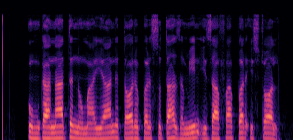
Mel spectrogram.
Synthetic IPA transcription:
ʊmkaːnaːt̪nʊmaːjaːnt̪ɔːɾpɐɾsʊt̪aɦzɐmiːnɪzaːfapɐɾɪsʈɔːl

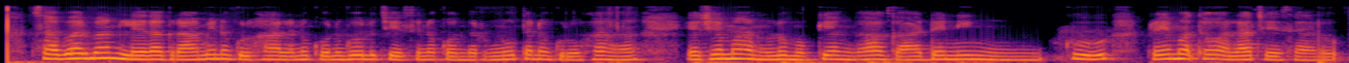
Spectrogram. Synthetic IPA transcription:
sɐbʱɐɾbʱaːnlɛːd̪aːɡɾaːmiːnɐɡɾuɦaːlɐnukonuɡo̞ːlut͡ʃe̞ːsinɐko̞nd̪ɐɾunut̪ɐnɐɡɾuɦɐ | jɛd͡ʒɐmaːnulumukʰjɐŋɡaːɡaːɾɖeniŋkupɾɛːmɐt̪oːɐlaːt͡ʃeːsaːɾu

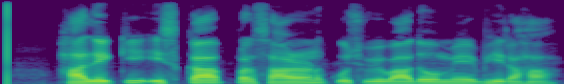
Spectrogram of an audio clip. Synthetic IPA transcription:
haːlẽːkiʔɪskapɾɐsaːɾəɽ̃kʊt͡ʃʰʋɪʋaːd̪õmẽbʱiɾɐɦaː

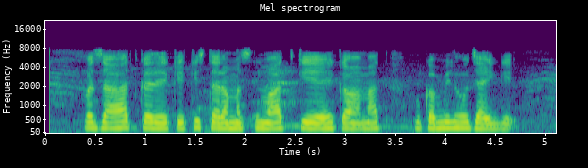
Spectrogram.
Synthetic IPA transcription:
ʋɐzaːɦət̪kɐɾẽkekɪst̪ɐɾamɐsnuaːt̪keɛɦkaːmaːt̪ | mʊkəmːɪlɦod͡ʒaːẽːŋɡeː

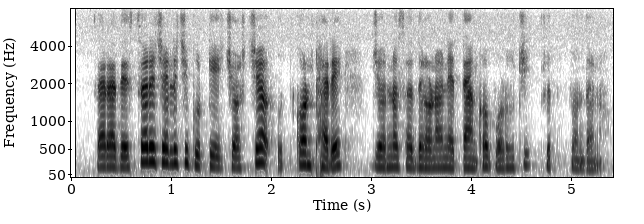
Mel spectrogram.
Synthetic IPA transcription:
saɾad̪esɔɾet͡ʃalit͡ʃʰiɡoʈiet͡ʃɔɾt͡ʃaʔut̪kɔɳʈʰaɾe | d͡ʒɔnɔsad̪ʱɔɾɔɽ̃ɔnet̪aŋkɔbɔɽ̤owt͡ʃʰipɾut̪i̥sbɔnd̪ɔnɔ

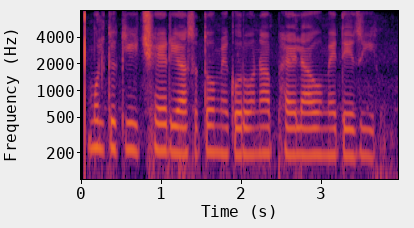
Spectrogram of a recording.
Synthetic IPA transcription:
mʊlkkit͡ʃʰɛːɾijaːsət̪õmẽkoːɾoːnapʰɛːlaːõmẽt̪eːziː

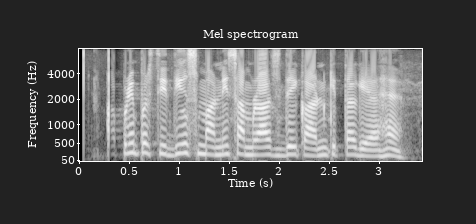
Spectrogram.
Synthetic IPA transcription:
aːpɳeːpɾəst̪ɪd̪iːʊsmaːniːsaːmɾaːd͡ʒd̪eːkaːɾəɳkit̪aːɡɪaːɦɛː

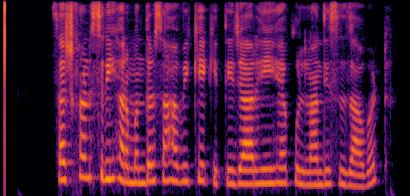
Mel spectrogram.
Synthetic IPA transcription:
sət͡ʃkʰəɳʃɾiːɦəɾmənd̪əɾsəɦaːʋɪkʰeːkiːt̪iːd͡ʒaːɾəɦiːɦɛːpʊlnãːd̪iːsəzaːʋəʈ

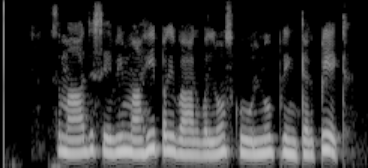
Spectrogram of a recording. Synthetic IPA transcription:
səmaːd͡ʒseːʋiːmaːɦiːpəɾɪʋaːɾʋəlːõːskuːlnũːpɾɪ̃ŋkəɾpeːkʰ

